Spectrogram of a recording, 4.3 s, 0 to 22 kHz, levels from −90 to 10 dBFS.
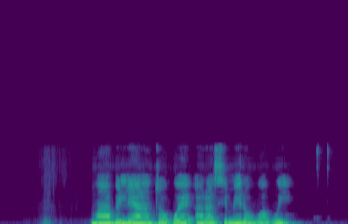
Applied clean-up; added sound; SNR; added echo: neural separator model SepFormer DNS4.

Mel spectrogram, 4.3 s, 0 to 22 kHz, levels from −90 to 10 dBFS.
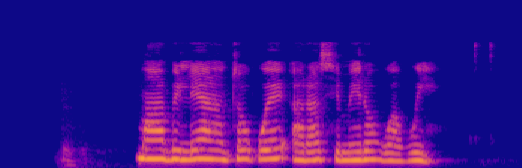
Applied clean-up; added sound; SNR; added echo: neural mask model DeepFilterNet 3.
